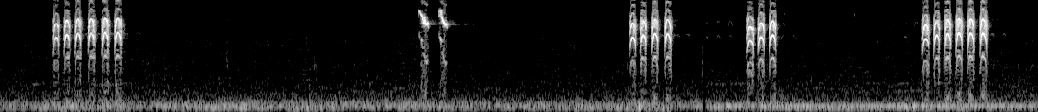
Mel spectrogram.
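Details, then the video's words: Yuhina song used as a lure for young, untrained or silent birds: repeated bursts of rapid high chattering chips, with a pair of thin downslurred whistles between, phrases spaced a few seconds apart over faint low hum. "AMPUH untuk memancing bunyi burung yuhina bakalan, muda dan malas bunyi"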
